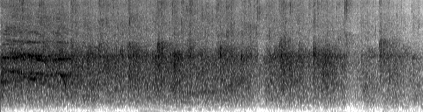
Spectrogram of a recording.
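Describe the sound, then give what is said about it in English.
A crowd claps steadily, a dense wash of many hands at fairly even loudness for several seconds, with no voices over it, giving a round of applause to thank a couple and their team for serving. “So can we give them a round of applause and say a really big thank you for serving us?”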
